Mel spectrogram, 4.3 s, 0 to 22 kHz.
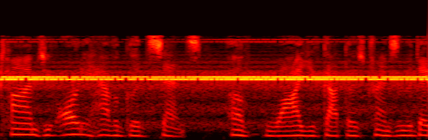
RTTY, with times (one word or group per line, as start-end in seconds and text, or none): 0.0-0.4 …
0.5-0.8 AMB
0.9-2.1 APOTEOSIQUES
2.2-3.3 RESPLENDORS
3.4-4.0 DATXES
4.1-4.3 …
